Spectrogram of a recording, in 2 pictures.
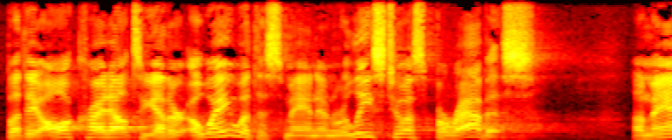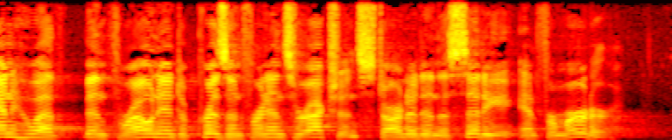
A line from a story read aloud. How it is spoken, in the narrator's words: they kept shouting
